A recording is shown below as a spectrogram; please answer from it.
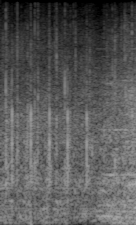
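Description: Audience applauding, with many separate hand claps heard over the crowd's noise.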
